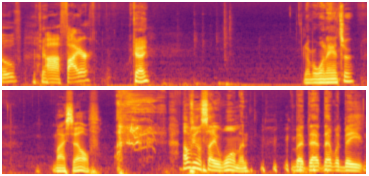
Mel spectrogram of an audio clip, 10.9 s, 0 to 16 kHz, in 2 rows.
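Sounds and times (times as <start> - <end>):
speech: 0.0 - 1.4, 2.0 - 2.3, 4.5 - 5.4, 6.2 - 7.5, 8.2 - 10.9
typing on a computer keyboard: 2.8 - 3.6
laughter: 7.2 - 10.4.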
